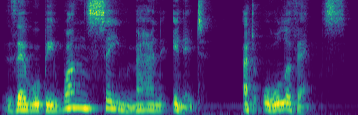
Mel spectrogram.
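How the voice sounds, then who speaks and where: A man's voice: mid-range voice, animated, measured pace, darkish tone, close to an everyday voice. A man voicing a pompous, easily offended middle-class husband from a comic diary, speaking stiffly and formally. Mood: stiff refusal.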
